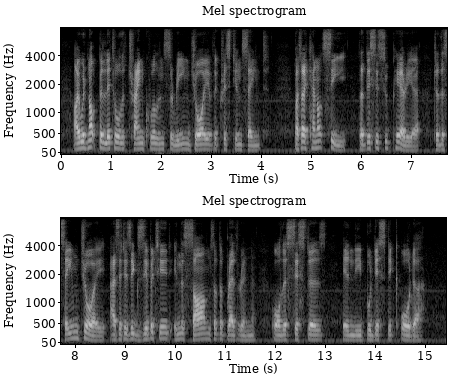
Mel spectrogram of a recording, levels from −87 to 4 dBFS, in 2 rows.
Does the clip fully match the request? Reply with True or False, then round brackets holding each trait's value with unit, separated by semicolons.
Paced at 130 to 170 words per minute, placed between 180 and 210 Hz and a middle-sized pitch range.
False (165 wpm; 125 Hz; 3.8 semitones)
